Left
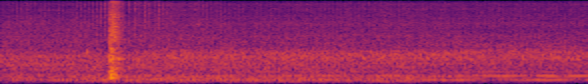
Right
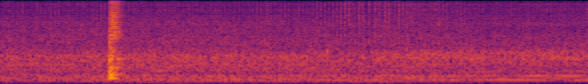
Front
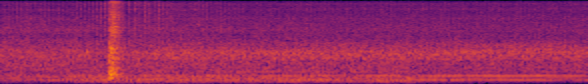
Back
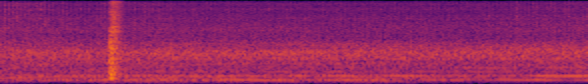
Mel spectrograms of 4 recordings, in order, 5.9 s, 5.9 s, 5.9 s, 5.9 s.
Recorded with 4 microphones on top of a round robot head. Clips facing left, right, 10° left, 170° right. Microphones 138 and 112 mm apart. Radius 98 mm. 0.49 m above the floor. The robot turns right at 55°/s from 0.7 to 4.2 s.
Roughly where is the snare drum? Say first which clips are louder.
Right 4 dB, front 2 dB; ahead right.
